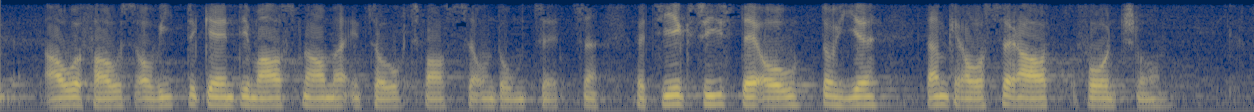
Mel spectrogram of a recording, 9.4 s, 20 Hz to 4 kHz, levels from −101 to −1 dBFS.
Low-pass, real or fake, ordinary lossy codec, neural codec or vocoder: 3.6 kHz; real; none; none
